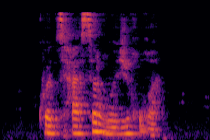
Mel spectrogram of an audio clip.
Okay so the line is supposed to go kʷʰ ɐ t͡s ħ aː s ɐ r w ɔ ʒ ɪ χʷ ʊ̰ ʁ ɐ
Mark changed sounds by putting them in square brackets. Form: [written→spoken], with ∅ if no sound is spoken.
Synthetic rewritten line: kʷʰ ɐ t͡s ħ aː s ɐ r w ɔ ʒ ɪ χʷ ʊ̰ ʁ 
